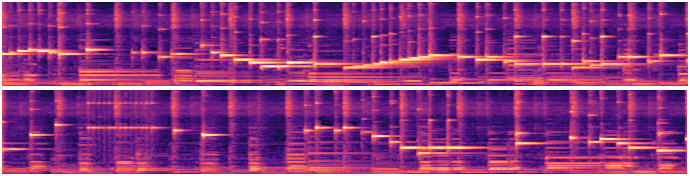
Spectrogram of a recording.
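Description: Vibraphone played with mallets in a fast jazz solo line of separate ringing notes. It has a quick rising run about five seconds in and a long held high note near the middle.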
